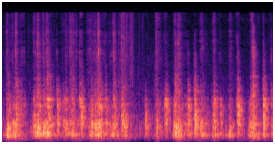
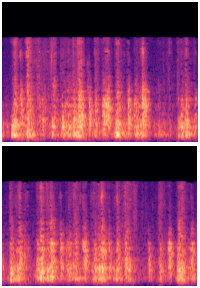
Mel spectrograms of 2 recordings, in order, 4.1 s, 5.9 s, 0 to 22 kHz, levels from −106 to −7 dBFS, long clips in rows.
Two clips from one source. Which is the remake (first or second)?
second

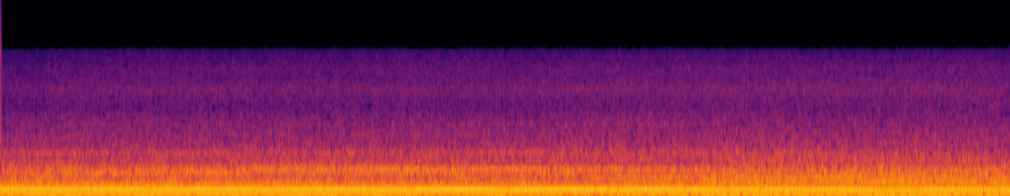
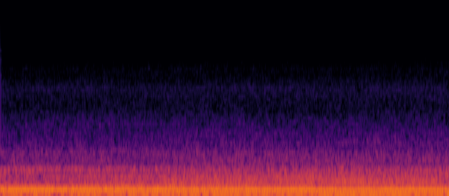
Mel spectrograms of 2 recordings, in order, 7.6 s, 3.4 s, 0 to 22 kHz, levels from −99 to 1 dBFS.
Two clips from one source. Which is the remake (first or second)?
second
